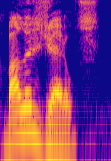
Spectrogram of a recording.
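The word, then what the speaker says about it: Baller-Gerold: Baller Geralds. – Como que se pronuncia? Eu não sei falar isso aí. – Baller. – Baller. – Geralds. Geralds. Geralds. Geralds. – Exatamente, Baller. exatamente. Geralds.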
